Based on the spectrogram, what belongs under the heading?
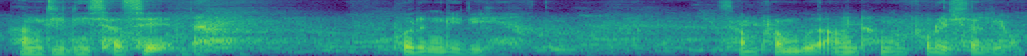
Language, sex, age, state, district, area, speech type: Bodo, male, 45-60, Assam, Chirang, rural, spontaneous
